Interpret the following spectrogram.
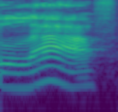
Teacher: the voice alular lateral approximate sound L when we say laugh we allow the air flow to pass along the sides of the tongue creating a clear l sound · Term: voiced alveolar lateral approximant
